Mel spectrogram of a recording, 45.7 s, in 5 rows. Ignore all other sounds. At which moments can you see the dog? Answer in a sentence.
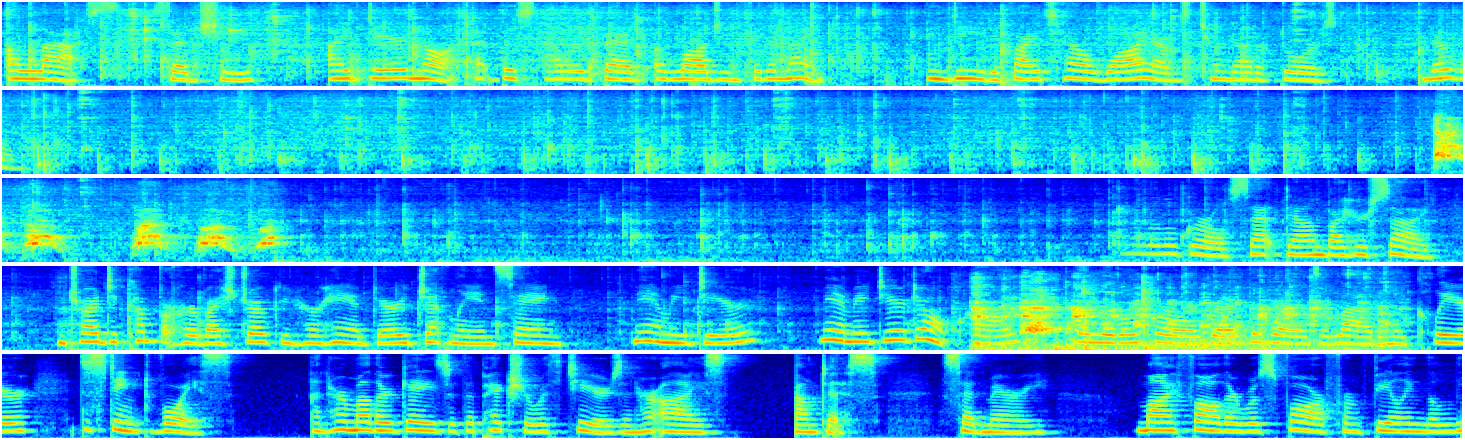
The dog can be heard from 18.1 to 20.0 s and from 33.3 to 35.2 s.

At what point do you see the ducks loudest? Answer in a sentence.
The loudest moment of the ducks is at 34 seconds.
